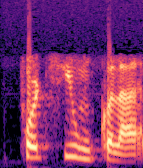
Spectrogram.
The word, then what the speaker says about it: Portiuncula: Portuncula Indulgence. What is the Portuncula? Am I pronouncing it right? – Portuncula. Portuncula means... Portiuncula.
